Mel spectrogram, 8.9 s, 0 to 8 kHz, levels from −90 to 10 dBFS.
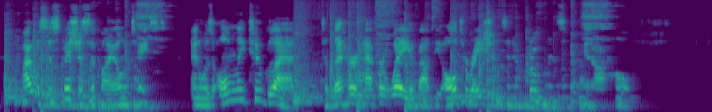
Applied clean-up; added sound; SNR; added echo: classical method WPE with log-MMSE.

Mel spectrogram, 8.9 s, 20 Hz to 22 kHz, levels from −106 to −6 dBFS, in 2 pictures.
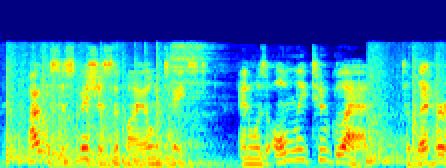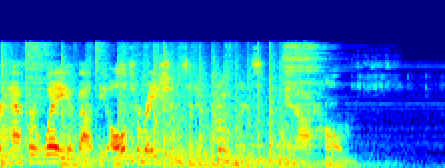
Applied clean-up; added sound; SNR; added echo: none; Drum / Drum kit; 11 dB; reverberation time 0.4 s.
